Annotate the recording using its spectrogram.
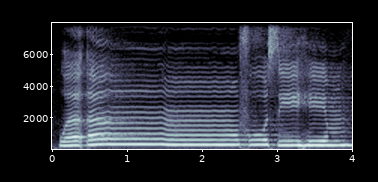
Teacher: Maka nun sukun dibunyikan samar-samar, siap-siap mau ke makhraj huruf fa disertai bunyi dengung. Nah, karena fa ini makhrajnya tidak terlalu dekat juga tidak terlalu jauh dari nun, maka bunyi samar dan dengungannya sama. · Nah, karena fa ini makhrajnya tidak terlalu dekat juga tidak terlalu jauh dari nun, maka bunyi samar dan dengungannya sama. Jadi suara yang masuk hidung juga aliran suara yang keluar dari mulut itu seimbang. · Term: ikhfa ausat, ikhfa awsat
